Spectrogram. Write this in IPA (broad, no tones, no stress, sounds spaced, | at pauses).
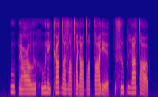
u p ẽ ʕ ɔ l ɯ h u ɾʲ ã kʲ u dˤ ɤ z ɔ tˤ o ɾʲ ɤ dˤ a tˤ ɛ ɐ̯ ɾʲ ɛ | s ɯ p ɦ i tˤ o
